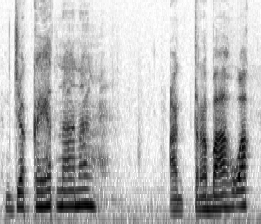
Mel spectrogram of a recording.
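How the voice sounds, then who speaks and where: A man's voice: sits high, unhurried, pushed and bright. An actor with a Filipino accent playing a stubborn young male porter in a radio drama. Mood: defiant.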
